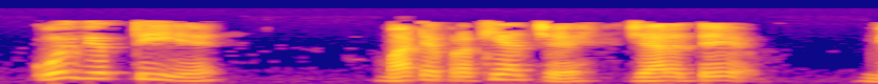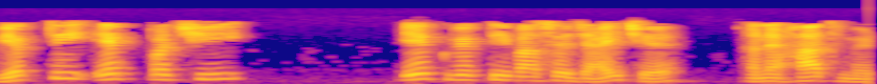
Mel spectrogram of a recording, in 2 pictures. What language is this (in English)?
Gujarati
